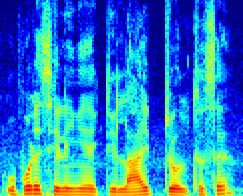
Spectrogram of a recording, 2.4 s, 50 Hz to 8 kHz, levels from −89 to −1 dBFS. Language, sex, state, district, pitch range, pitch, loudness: Bengali, male, West Bengal, Cooch Behar, 120-150 Hz, 125 Hz, -16 LUFS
